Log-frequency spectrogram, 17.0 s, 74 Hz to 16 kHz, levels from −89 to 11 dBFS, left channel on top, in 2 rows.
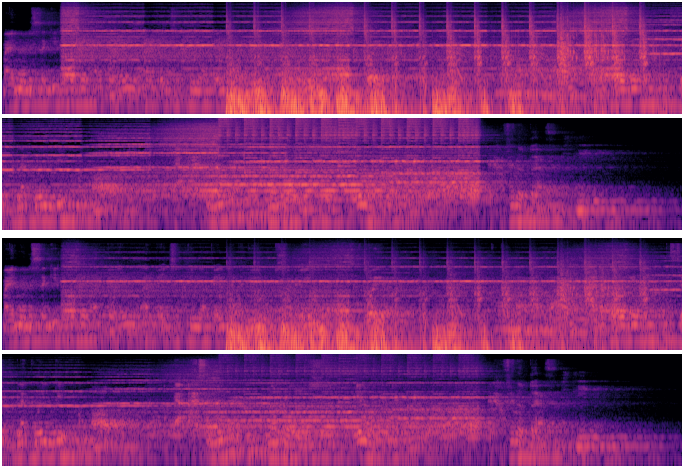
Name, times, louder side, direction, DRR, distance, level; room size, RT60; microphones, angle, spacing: voice 1, 0.0-4.0 4.4-4.9 6.2-9.4 10.5-12.6 12.9-13.7 14.6-15.3, right 1 dB, 25° right, 0 dB, 2.6 m, -34 dB
sound 1, 0.7-14.5, left 5 dB, 80° left, 1.0 m, -29 dB
sound 2, 2.8-8.3, left 3 dB, 55° left, 0.6 m, -25 dB
voice 2, 6.1-6.5 9.6-9.9 15.5-15.8, equal, 90° right, -1 dB, 7.4 m, -35 dB
29.5 x 21.0 x 7.7 m, 3.0 s
head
